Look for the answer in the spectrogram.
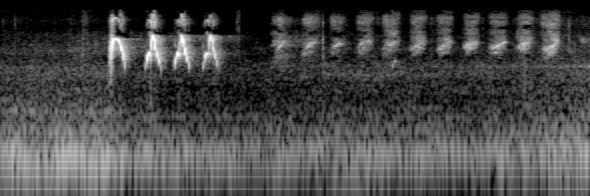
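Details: Cinereous tit in Takengon, Central Aceh, Indonesia, delivering four loud, high, arched whistled notes in quick succession, then a quieter run of about ten short repeated high notes, with faint low background hum.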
